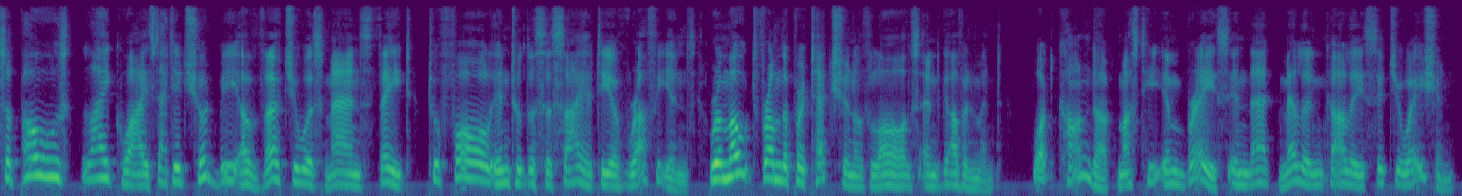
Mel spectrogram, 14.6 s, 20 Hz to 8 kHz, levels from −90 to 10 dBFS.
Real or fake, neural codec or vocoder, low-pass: real; none; 7.2 kHz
